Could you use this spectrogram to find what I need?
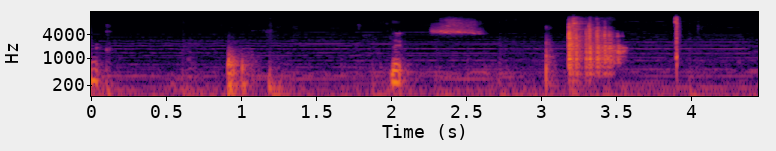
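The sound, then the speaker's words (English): Dice clatter across a hard tabletop in a few quick, uneven bursts of tapping and rattling, fairly crisp, with a brief louder tumble near the end and faint voices in the background; the roll comes up a 4. “I got my dice. That's a 4.”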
